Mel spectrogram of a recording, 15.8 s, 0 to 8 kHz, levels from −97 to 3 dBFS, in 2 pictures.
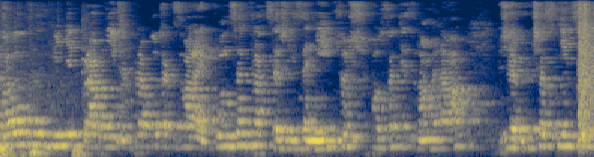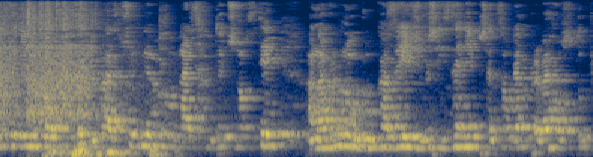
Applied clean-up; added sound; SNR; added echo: classical method WPE with log-MMSE.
